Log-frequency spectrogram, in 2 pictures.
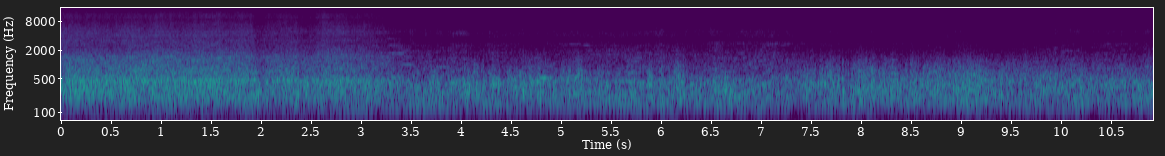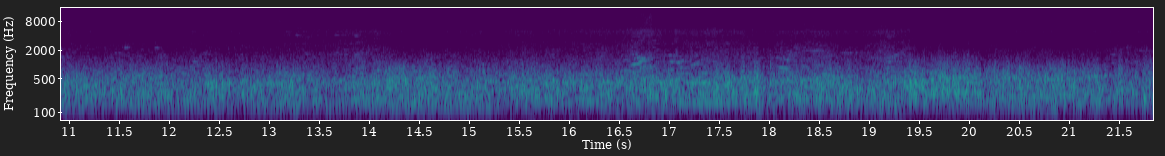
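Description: A ferry's engine rumbles underway.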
